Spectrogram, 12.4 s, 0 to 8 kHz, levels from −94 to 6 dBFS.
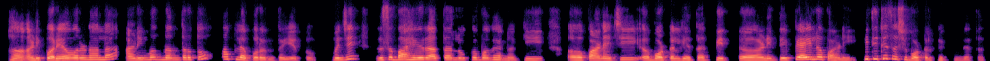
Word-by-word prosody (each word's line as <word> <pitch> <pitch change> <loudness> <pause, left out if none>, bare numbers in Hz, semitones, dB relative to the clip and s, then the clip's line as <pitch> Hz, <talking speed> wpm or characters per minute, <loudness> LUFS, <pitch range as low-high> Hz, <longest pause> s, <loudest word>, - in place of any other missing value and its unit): हां 190 -4 +1
आणि 195 +5 +1
पर्यावरणाला 235 +5 +3 0.2
आणि 215 +2 0
मग 265 0 -2
नंतर 235 +2 +1
तो 315 +7 -3 0.2
आपल्यापर्यंत 195 - 0
येतो. 145 -3 -6 0.2
म्हणजे 230 +10 0 0.3
जसं 245 +3 +1
बाहेर 245 0 +4
आता 230 +2 +1
लोकं 230 +2 -3
बघा 240 0 0
ना, 165 -2 -5
की 190 +4 -8 0.3
अ, 185 -1 +3
पाण्याची 210 +3 0 0.2
अ, 195 - +2
बॉटल 195 +1 +2
घेतात 180 -2 -1
पित 200 -2 -4
आणि 180 +1 +3
ते 220 0 +4
प्यायला 280 +2 +6
पाणी 165 -3 -3 0.2
की 315 - +2
तिथेच 355 +2 -2
अशी 300 -4 -4
बॉटल 175 -2 0
फेकून 175 -4 -11
देतात. 140 -1 -13
220 Hz, 160 wpm, -23 LUFS, 180-245 Hz, 0.3 s, प्यायला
